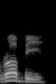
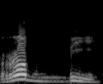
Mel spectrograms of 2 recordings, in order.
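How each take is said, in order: First: The b is short; the lips barely touch. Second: The b is held before being released. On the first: The speaker calls it wrong. "kita baru langgar sikit je bibir tu" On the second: The speaker calls it right. "Bagi dia mati dulu"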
